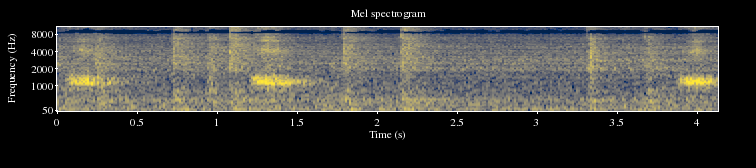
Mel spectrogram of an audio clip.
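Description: An E231 series 1000 electric commuter train rolls slowly alongside the platform with a low rumble, its wheels clicking over rail joints. Three short harsh calls stand out above it, louder than the train: two about a second apart near the start and one near the end.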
